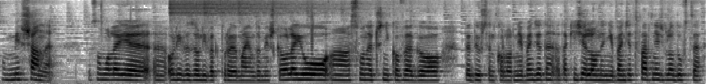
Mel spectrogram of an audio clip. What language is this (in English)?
Polish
